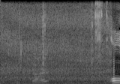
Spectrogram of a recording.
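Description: Steady low wind rumble on the microphone, with a faint voice about halfway through and a loud shout of "Oh!" right at the end.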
